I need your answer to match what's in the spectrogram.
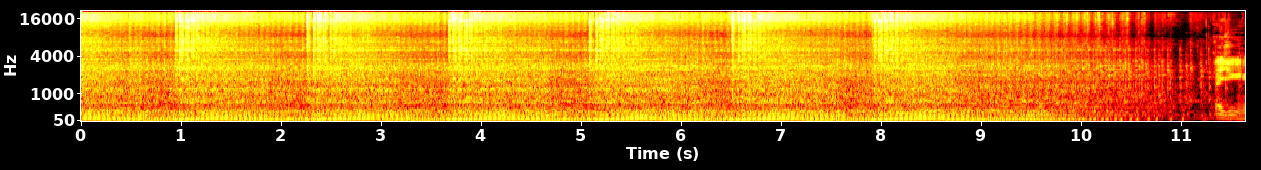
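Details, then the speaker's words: Cub Cadet small engine with rough idle hunts on its own, revs rising and sagging about every 1.5 seconds without throttle input; owner suspects dirt in the carburetor despite a new filter: surging idle. "revs up and down revs up and down revs up that is just play simply something in the carburetor"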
